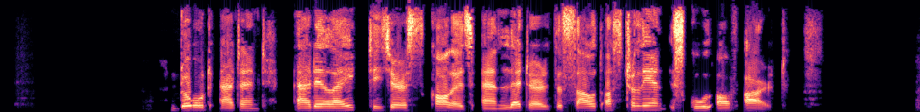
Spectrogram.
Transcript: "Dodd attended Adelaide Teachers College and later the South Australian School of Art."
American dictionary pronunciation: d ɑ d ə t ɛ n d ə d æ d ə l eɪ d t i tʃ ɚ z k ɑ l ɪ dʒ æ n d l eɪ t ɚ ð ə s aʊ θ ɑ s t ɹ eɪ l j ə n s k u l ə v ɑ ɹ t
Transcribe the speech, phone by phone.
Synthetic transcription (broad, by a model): d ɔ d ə t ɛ n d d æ d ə l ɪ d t i tʃ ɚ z k ɑ l ɪ dʒ æ n d l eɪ t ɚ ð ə s aʊ t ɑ s t ɹ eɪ l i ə n s k u l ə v ɑ ɹ t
